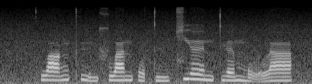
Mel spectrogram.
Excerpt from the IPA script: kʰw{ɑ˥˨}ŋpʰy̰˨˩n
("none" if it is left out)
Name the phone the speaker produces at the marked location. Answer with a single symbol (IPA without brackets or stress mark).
ɑ˨˦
